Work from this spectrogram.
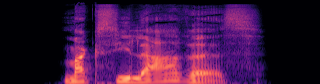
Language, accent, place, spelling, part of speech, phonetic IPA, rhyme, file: German, Germany, Berlin, maxillares, adjective, [maksɪˈlaːʁəs], -aːʁəs, De-maxillares.ogg
- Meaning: strong/mixed nominative/accusative neuter singular of maxillar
